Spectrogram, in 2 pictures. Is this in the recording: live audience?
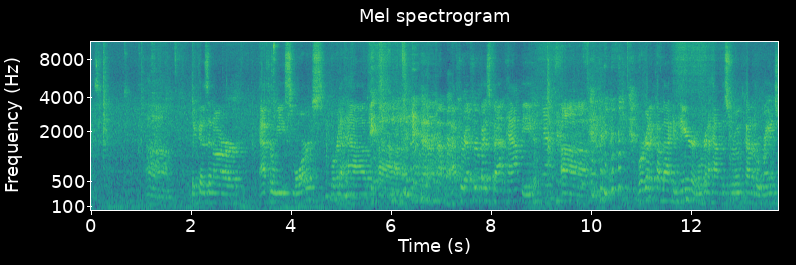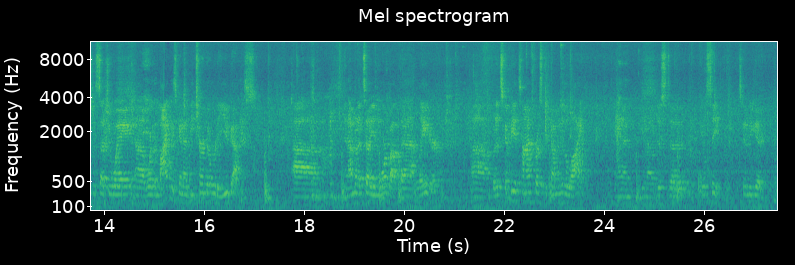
yes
